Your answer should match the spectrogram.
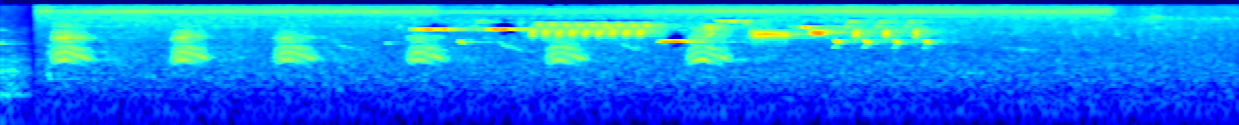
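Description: Wild birds calling: one bird repeats a short, arching call about twice a second, while another adds higher chirps and a brief trill in the middle. The calls die away after about four and a half seconds, leaving faint outdoor ambience.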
